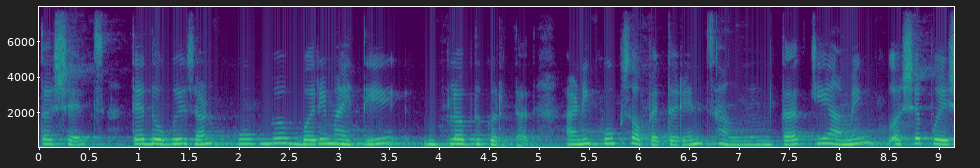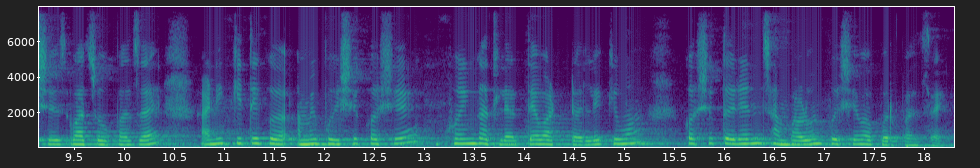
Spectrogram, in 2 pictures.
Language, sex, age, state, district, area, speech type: Goan Konkani, female, 18-30, Goa, Canacona, rural, spontaneous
